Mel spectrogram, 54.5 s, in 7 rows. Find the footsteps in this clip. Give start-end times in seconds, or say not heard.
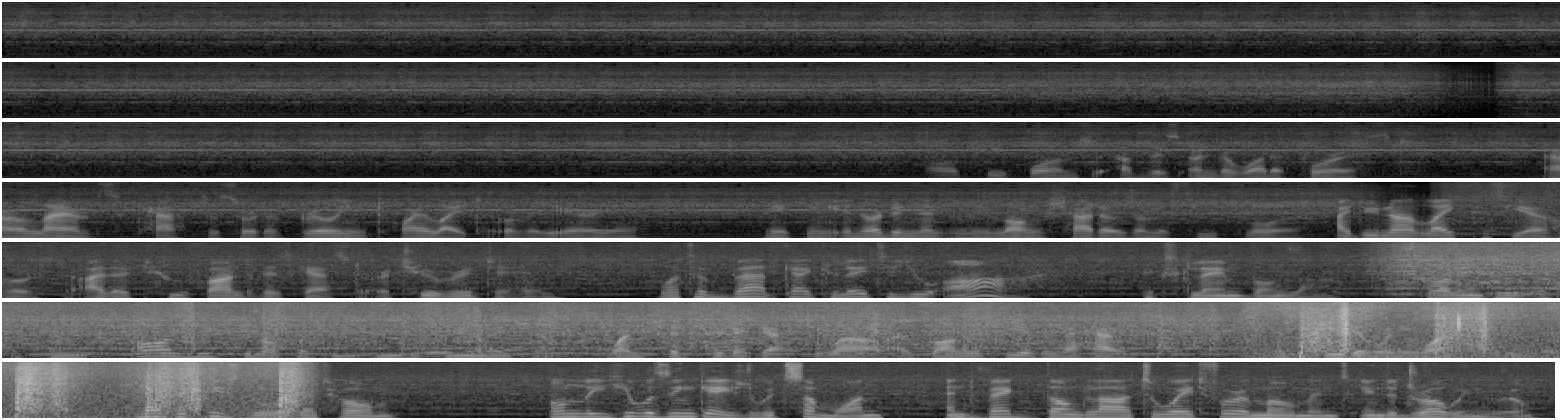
38.9-48.4.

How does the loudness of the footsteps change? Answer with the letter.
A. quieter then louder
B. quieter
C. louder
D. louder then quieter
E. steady
C.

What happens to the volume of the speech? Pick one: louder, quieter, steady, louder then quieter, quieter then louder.
louder.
